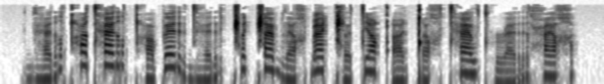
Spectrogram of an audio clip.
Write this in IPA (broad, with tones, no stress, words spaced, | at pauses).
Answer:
ɡʱæ˩rqʰɨ˥tʰæ˥r qʰɨ˩pɛ˥r dʱɛ˩rǁə˥ǁæ˥ blɛ˩χɓæ˥ ǁə˩ti˥ qʼi˩ ǃə˩χtʰæ˥wtʰɹæ˩rħɛ˥χ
